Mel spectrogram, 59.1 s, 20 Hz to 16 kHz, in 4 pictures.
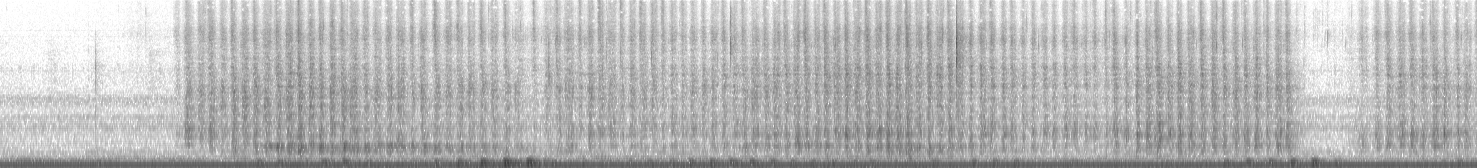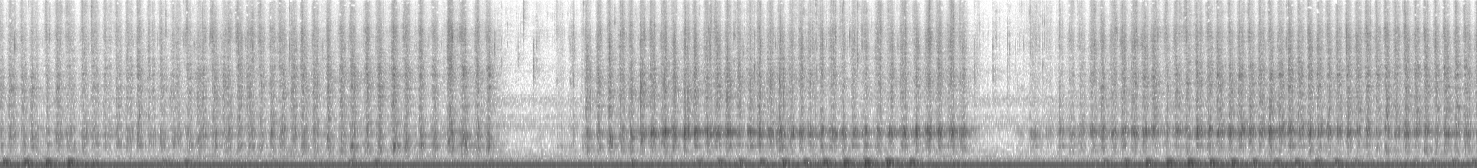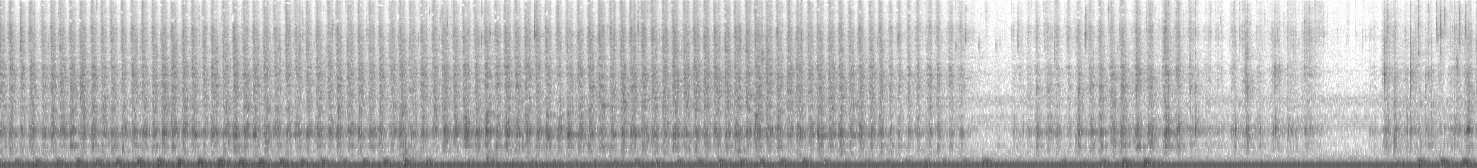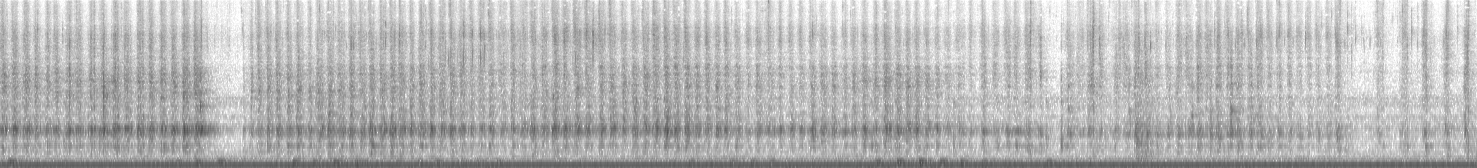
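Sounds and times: steady low hum: 0:00.0 - 0:59.0
brush scrubbing on silicone pad: 0:01.8 - 0:59.0.

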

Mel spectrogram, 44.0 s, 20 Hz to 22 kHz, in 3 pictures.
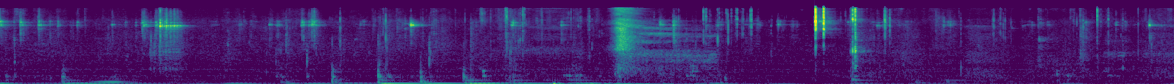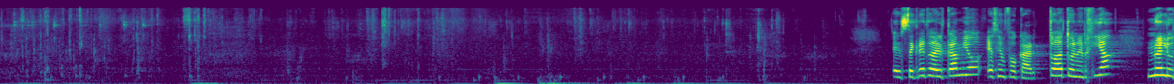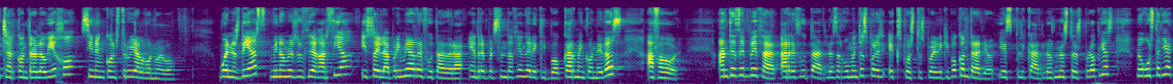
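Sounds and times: footsteps on wooden floor: 0:02.9 - 0:07.4, 0:20.0 - 0:24.5.

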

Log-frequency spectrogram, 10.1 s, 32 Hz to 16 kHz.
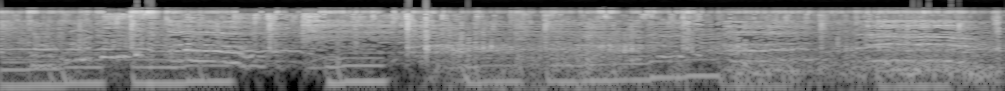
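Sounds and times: music with deep bass line: 0:00.0 - 0:10.0
skateboard wheels rolling on concrete: 0:03.4 - 0:10.0
sharp skateboard clack: 0:04.0 - 0:07.0.

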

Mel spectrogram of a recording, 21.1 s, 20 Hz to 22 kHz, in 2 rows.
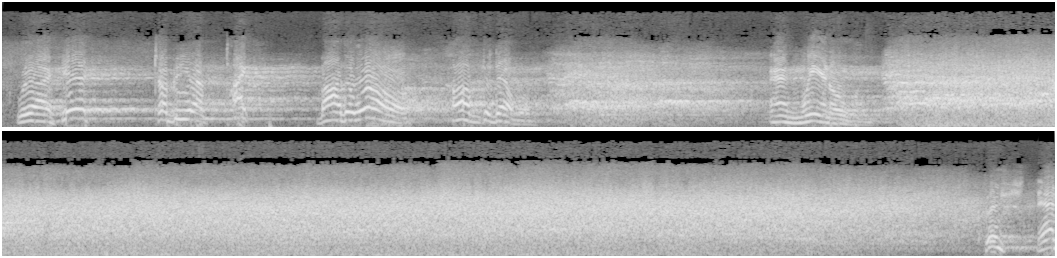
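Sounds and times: large audience applauding: 0:09.0 - 0:20.8.

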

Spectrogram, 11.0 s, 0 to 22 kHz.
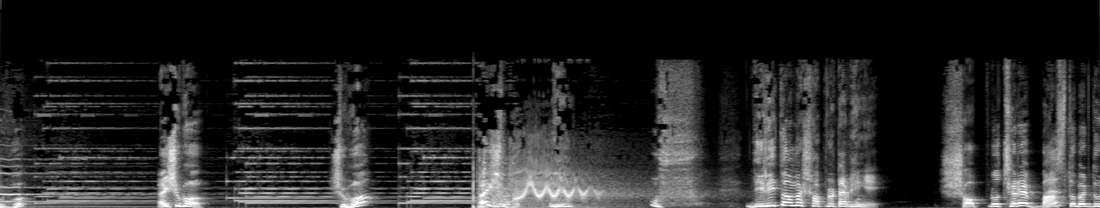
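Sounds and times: soft chime-like music: 0:00.0 - 0:04.9
warbling comic sound effect: 0:04.7 - 0:07.2.

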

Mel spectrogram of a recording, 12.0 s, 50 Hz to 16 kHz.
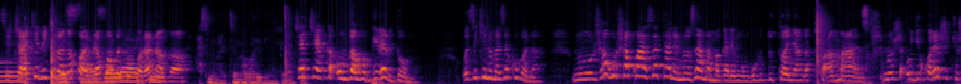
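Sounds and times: people talking: 0:00.0 - 0:05.2, 0:05.8 - 0:12.0.

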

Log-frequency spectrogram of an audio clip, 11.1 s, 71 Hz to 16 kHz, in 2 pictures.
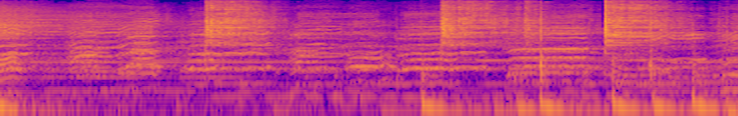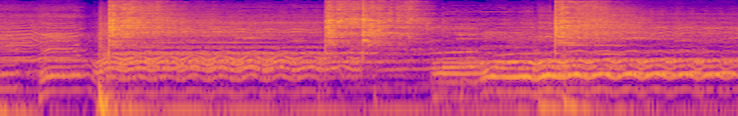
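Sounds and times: gamelan ensemble playing: 0:00.0 - 0:11.0
metallic crash: 0:07.9 - 0:09.0.

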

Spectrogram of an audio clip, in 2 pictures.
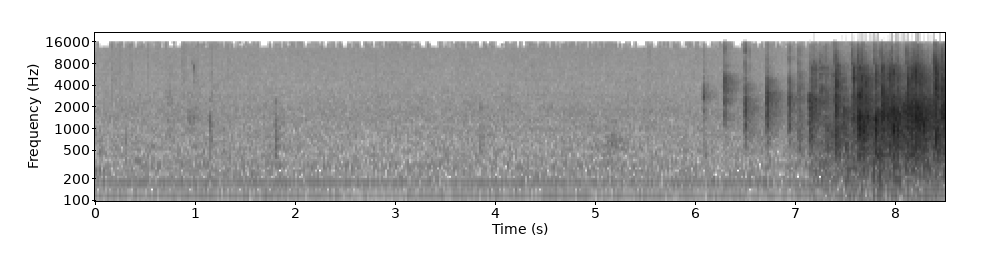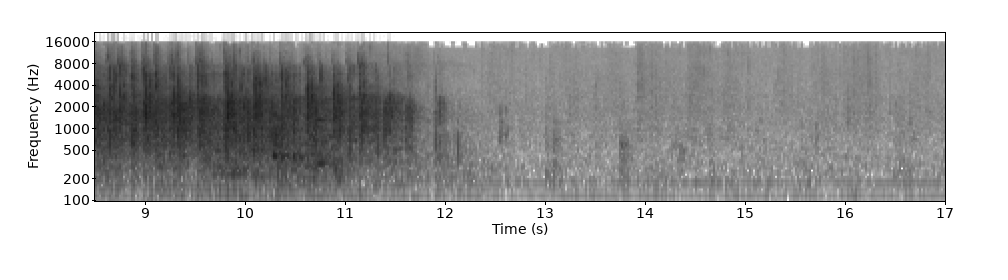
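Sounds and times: audience applauding: 0:06.3 - 0:12.3.

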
